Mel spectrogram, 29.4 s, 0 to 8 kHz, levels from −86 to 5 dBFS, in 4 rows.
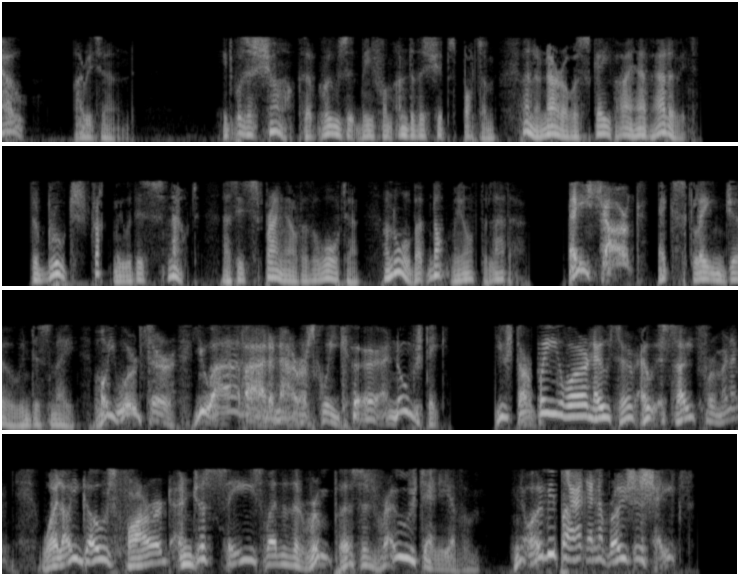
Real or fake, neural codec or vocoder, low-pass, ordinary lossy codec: real; none; 7.2 kHz; AAC, 16 kbps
